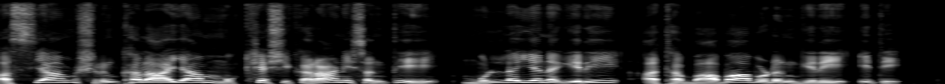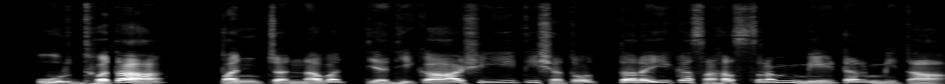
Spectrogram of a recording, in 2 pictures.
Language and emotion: Sanskrit, neutral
